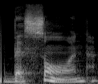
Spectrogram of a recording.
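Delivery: "Besson" in French, rising at the end, stress on "-son"; playful French accent. Shown as a demonstration. Enjoying the name in a mock French accent. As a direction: savor "Besson" with a French lilt. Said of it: "having fun with the accent".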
